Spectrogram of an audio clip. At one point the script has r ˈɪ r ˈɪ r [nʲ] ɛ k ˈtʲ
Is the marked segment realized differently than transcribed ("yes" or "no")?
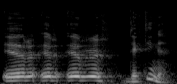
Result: yes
